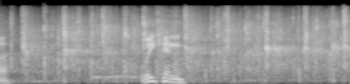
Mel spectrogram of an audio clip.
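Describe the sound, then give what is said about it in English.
An audience claps for the results of the Mission Uganda program in a steady, dense patter of many hands throughout, with a brief voiced shout rising over the applause midway. “Yeah, we clap for stuff like that.”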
